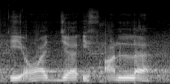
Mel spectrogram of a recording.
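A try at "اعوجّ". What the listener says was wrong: Ya, i'wajja if'alla. Bagus.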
